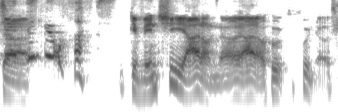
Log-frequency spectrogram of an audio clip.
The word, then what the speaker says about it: Givenchy: He says you don't need Givenchy. You need Jesus. Like the lines are there. So that's how you pronounce that. Givenchy, yeah.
